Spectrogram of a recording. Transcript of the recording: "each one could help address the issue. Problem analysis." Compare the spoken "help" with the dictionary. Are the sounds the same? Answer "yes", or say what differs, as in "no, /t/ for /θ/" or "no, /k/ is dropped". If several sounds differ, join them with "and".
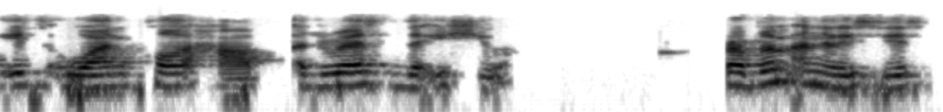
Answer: no, /l/ is dropped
